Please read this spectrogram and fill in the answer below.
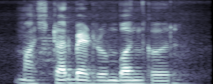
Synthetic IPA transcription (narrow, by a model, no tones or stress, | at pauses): masʈəɾbɛʈɾuːmbənd̪kəɾ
